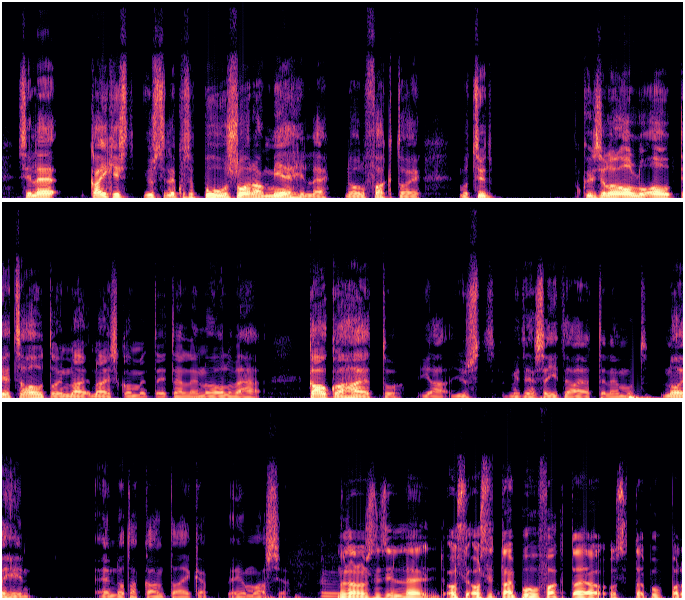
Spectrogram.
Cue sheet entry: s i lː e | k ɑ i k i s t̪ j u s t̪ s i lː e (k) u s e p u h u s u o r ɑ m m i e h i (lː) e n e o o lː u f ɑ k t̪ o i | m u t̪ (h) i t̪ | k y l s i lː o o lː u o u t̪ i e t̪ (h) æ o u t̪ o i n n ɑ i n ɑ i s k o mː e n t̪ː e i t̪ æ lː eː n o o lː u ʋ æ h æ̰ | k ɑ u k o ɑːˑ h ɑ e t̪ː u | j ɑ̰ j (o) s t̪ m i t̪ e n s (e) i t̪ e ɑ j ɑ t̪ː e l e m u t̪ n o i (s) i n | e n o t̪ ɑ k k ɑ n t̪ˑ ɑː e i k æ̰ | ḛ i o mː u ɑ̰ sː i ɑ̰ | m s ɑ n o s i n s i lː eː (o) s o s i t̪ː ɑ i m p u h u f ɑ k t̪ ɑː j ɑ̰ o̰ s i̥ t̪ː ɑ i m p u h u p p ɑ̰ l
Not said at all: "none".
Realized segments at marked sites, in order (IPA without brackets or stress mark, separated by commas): k, lː, s, s, u, e, h, o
